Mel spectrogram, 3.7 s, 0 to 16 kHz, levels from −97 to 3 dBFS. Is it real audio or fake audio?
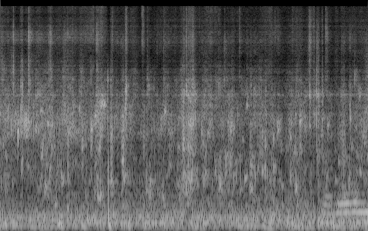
fake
